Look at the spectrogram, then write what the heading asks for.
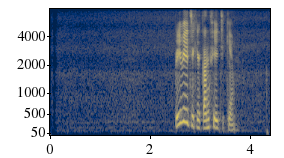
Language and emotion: Russian, positive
